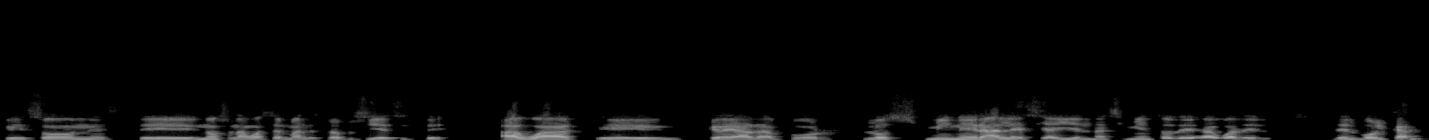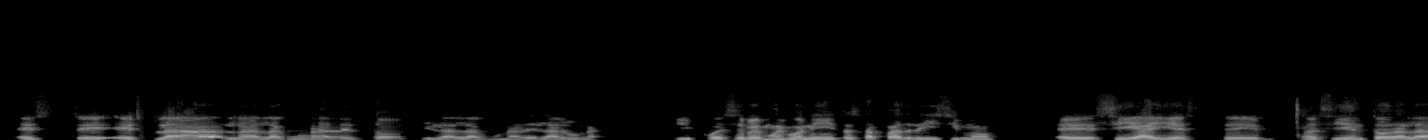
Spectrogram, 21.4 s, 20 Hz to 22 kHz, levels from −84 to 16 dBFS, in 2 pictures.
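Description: Speech, with repeated packet loss (robotic sound) from 11.71 to 13.73 s. Packets keep going missing. Each hole is patched by extending the last sound, and another soon follows. About a third of that stretch is patched. The longest gap is 137 ms. The sound turns choppy.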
